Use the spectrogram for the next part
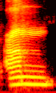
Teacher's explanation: زبان کا سرا اور اوپر کا تالو ان سے نون نکلتا ہے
